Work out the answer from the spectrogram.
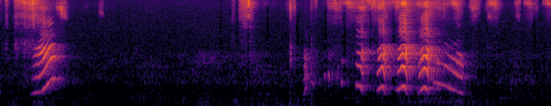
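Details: Parrots eating apple indoors: a brief rising squawk, a quiet pause with light rustling, then a string of quick warbling chirps.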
